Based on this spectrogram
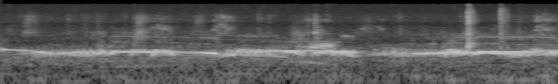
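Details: Indonesian puter pelung dove cooing to its female in courtship; a continuous low, warbling coo that wavers slightly and dips, broken by a short pause before resuming, with scattered light clicks in the background.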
